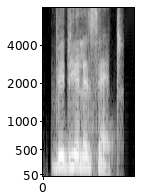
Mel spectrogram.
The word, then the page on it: videlicet: Indian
